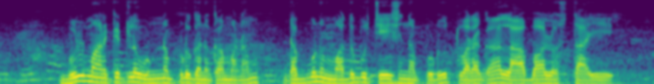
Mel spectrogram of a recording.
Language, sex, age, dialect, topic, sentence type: Telugu, male, 51-55, Central/Coastal, banking, statement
